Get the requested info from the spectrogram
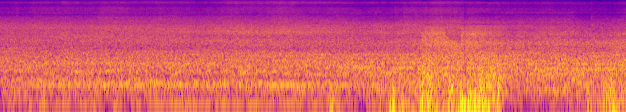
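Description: Busy city street noise: a steady traffic rumble with a low hum. A louder low rumble swells about six seconds in and lasts a second and a half.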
